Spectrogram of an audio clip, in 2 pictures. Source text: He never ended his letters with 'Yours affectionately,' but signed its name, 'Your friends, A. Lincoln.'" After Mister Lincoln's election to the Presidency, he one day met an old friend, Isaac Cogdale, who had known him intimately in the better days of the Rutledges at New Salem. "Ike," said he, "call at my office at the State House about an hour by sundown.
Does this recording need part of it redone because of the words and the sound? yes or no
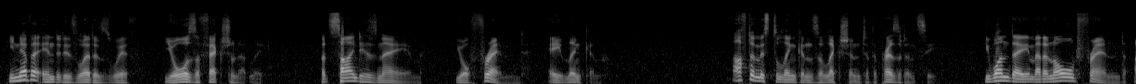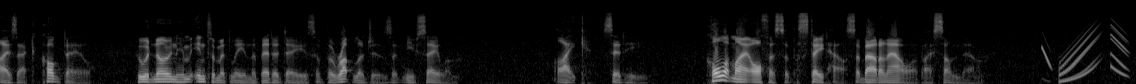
yes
